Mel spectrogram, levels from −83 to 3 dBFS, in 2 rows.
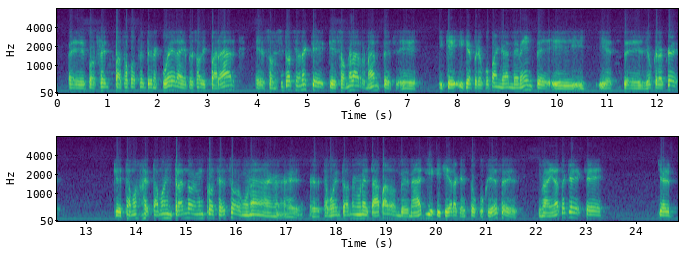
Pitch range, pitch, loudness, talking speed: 110-150 Hz, 125 Hz, -17 LUFS, 140 wpm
